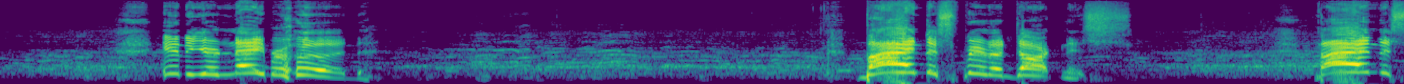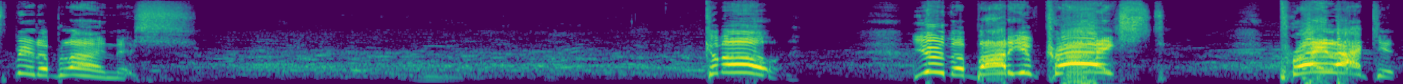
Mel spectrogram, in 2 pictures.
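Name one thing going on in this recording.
An older man speaks with feeling into a microphone, heard loudly through a loudspeaker in a large echoing room.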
